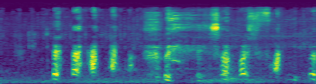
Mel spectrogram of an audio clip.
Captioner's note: laughs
